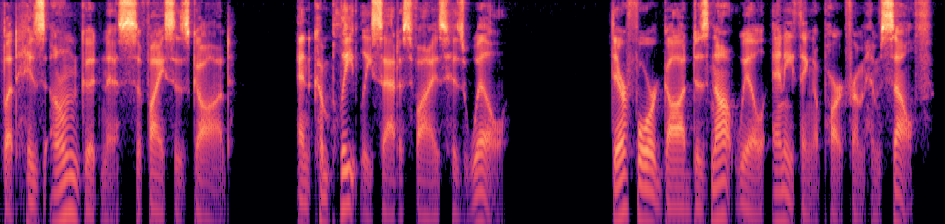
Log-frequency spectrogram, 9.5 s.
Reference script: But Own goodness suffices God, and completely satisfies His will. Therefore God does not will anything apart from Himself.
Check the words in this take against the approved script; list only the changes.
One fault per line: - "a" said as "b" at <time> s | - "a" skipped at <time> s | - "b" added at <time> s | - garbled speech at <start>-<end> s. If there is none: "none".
- "His" added at 0.2 s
